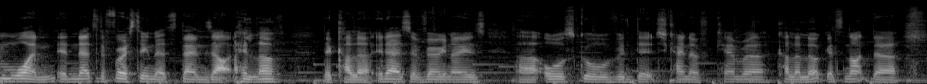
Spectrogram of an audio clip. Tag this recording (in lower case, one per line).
speech
music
